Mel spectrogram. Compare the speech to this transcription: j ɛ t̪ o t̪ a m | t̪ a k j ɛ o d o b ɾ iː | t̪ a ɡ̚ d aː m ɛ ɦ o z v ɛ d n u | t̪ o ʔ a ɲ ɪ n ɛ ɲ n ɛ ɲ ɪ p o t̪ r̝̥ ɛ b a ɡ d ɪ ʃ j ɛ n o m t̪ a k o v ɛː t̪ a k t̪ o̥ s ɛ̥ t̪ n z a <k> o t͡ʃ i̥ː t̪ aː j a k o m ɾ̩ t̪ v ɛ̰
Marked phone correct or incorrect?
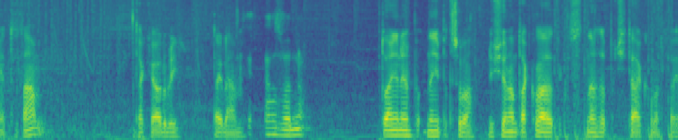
incorrect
